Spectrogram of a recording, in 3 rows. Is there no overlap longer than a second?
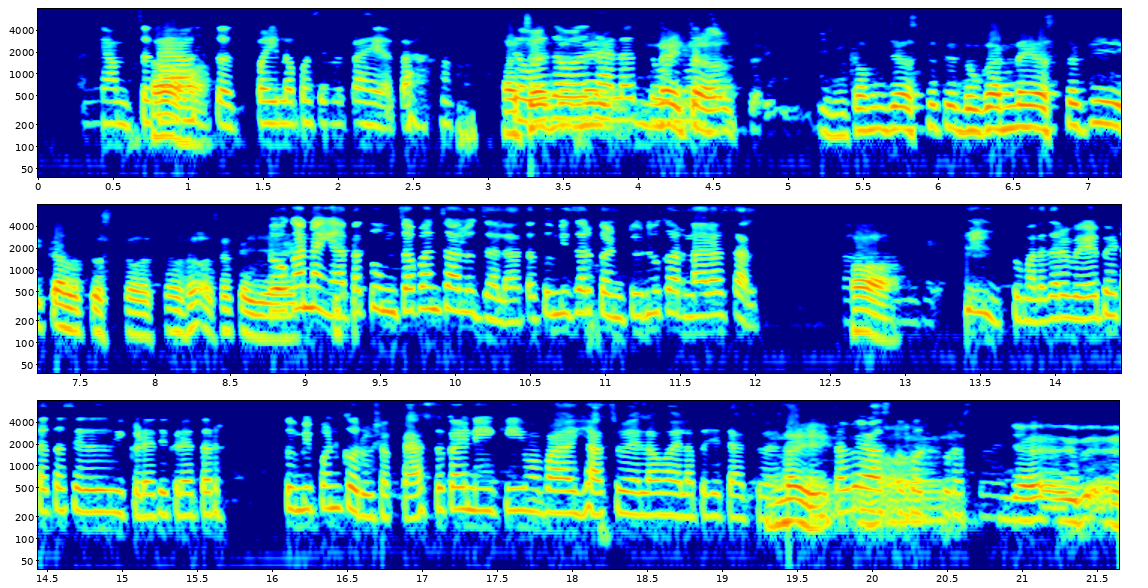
No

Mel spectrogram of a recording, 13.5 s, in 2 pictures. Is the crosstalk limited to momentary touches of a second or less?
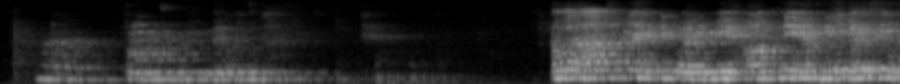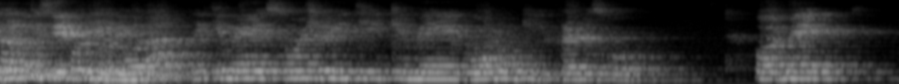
No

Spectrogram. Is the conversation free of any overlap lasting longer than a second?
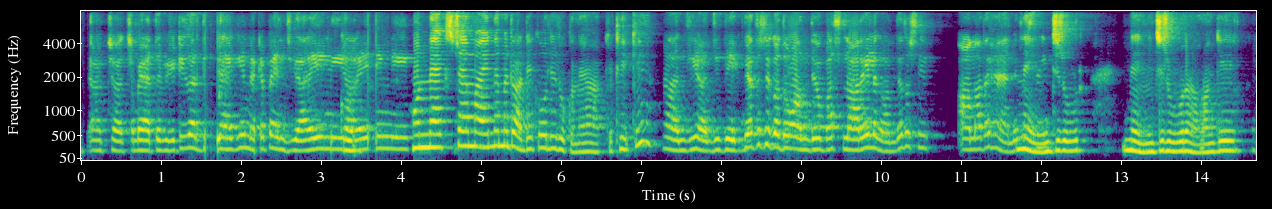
Yes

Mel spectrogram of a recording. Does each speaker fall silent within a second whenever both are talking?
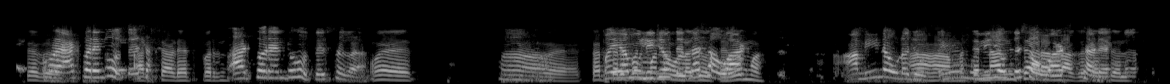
No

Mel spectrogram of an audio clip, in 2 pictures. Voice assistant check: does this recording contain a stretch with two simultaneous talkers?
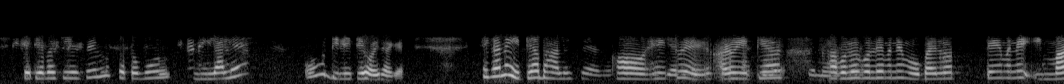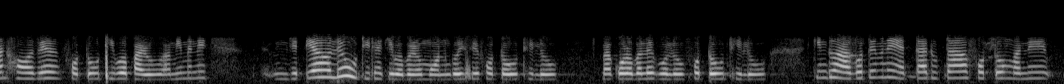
Yes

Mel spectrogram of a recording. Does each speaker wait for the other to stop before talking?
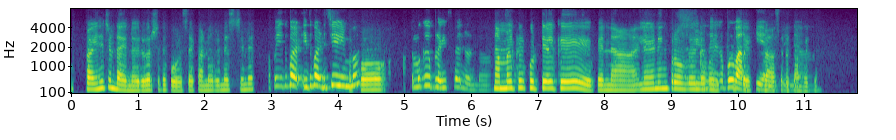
No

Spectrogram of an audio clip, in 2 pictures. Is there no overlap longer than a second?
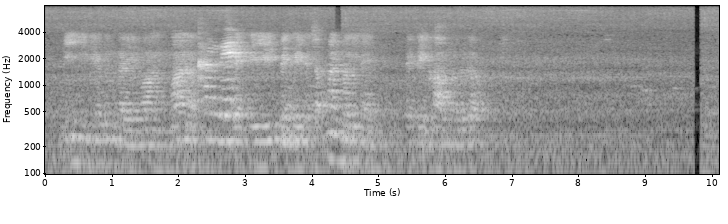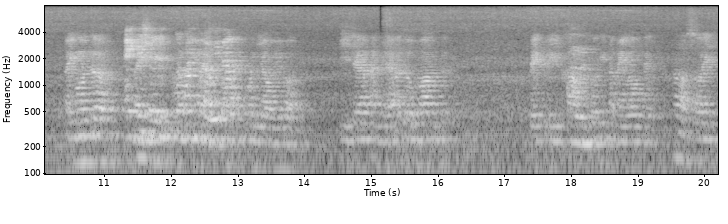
No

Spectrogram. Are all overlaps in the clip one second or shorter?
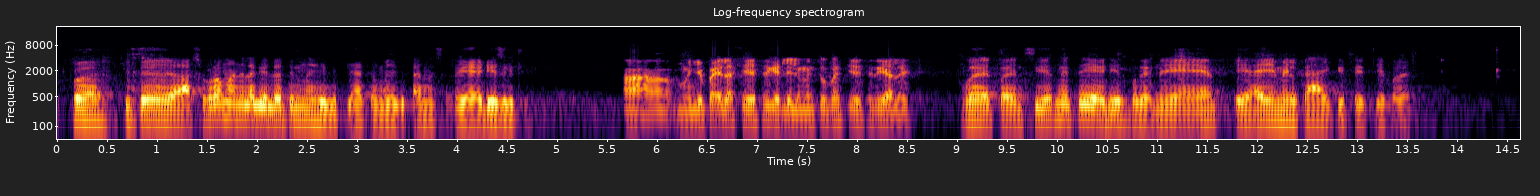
Yes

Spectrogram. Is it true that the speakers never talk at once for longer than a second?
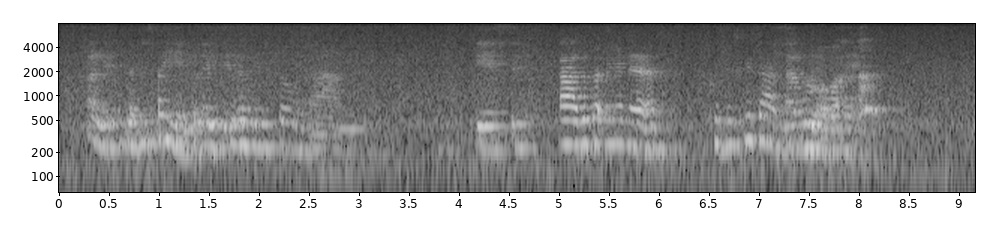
No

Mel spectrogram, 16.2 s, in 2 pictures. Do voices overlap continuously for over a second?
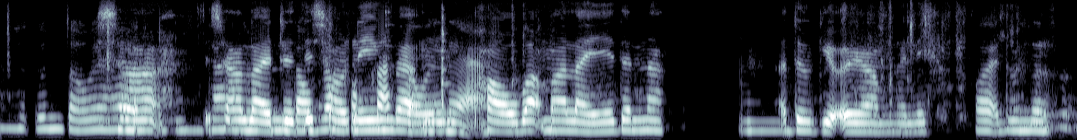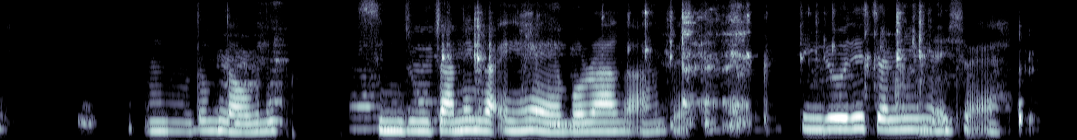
Yes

